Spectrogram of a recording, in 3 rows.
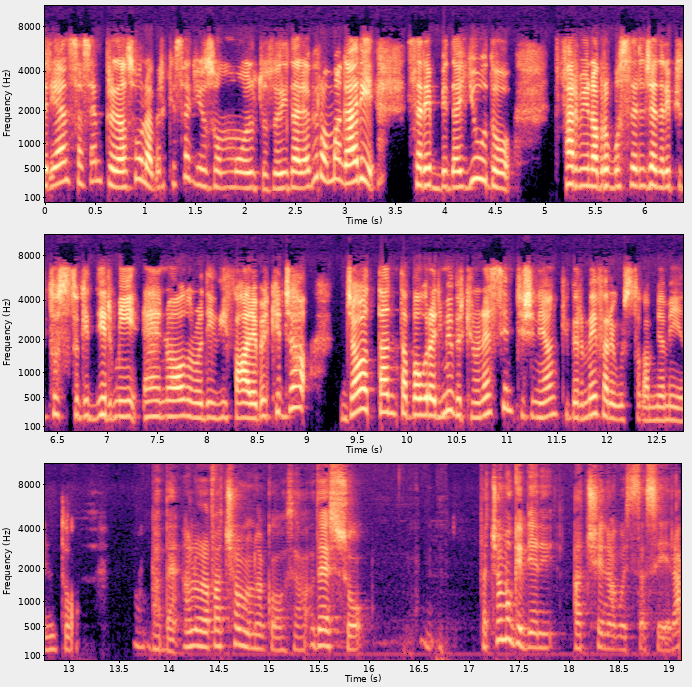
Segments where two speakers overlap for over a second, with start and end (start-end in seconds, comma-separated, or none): none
